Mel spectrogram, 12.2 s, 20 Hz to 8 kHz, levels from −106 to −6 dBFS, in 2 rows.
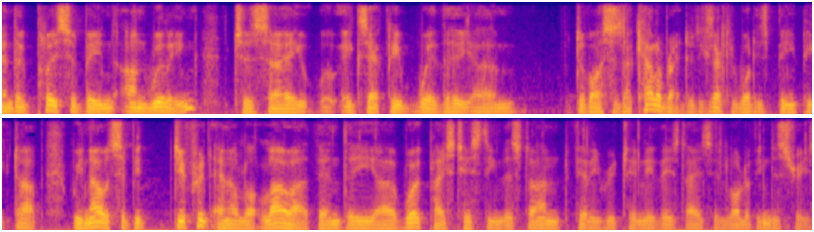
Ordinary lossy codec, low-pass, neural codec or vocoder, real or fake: MP3, 64 kbps; 7.2 kHz; none; real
